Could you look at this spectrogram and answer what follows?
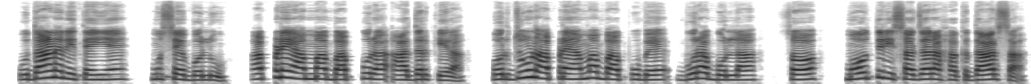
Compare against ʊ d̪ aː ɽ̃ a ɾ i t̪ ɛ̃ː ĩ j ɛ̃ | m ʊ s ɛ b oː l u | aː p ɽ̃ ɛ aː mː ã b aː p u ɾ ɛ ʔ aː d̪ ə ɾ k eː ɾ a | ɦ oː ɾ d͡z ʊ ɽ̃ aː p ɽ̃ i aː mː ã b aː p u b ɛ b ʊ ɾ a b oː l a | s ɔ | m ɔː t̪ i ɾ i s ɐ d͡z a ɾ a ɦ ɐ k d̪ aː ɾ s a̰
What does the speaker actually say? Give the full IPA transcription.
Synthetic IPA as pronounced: ʊ d̪ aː ɽ̃ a ɾ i t̪ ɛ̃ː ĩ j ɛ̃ | m ʊ s ɛ b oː l u | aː p ɽ̃ ɛ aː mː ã b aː p u ɾ a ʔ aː d̪ ə ɾ k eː ɾ a | ɦ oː ɾ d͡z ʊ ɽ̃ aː p ɽ̃ ɛ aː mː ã b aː p u b ɛ b ʊ ɾ a b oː l a | s ɔ | m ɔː t̪ i ɾ i s ɐ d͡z a ɾ a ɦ ɐ k d̪ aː ɾ s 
